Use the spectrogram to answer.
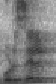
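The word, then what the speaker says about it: Burzil: Alright, उसके बाद ये हो गया पीर पंजाल, पीर पंजाल, और ये थर्ड है बुर्जिल पास, बुर्जिल या बुर्जिल, बुर्जिल प्रॉपर प्रोनाउंसिएशन है इसका।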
